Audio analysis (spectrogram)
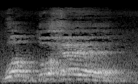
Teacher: اتجه بها نحو الياء، واتجه بالفتحة التي قبلها نحو كسرة، فقال أو قرأ والضحى حي ليس حاء، لا حي، جعل الكسر جعل الفتحة تتجه نحو الكسر والضحى. · Term: الإمالة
